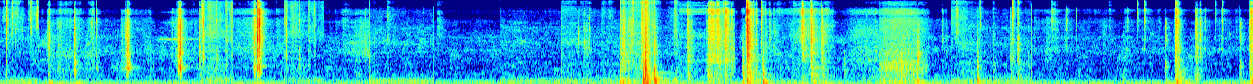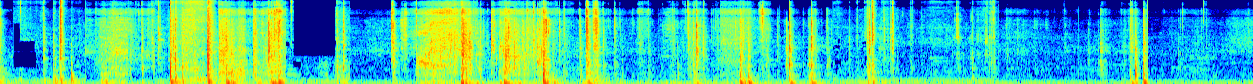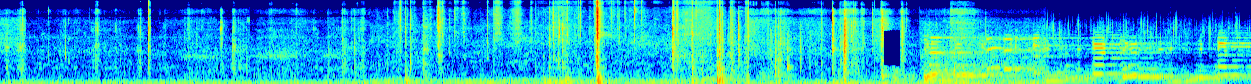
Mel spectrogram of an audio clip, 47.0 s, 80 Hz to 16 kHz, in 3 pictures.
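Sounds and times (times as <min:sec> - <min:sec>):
computer parts clicking and knocking: 0:14.0 - 0:16.8.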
